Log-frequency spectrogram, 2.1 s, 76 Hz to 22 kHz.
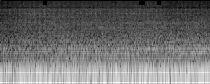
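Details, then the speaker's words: Ford F250 with tired 352 FE V8, granny-gear transmission starting in second, before distributor replacement (owner suspects ignition): deep V8 labouring under load, stumbling through a dead spot off the line then pulling fine; acceleration hesitation. "Hear it stumble, and there it goes. So once you get through that dead spot, everything works great."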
